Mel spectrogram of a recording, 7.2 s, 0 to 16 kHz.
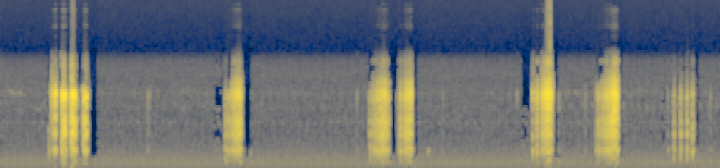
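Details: European rollers (Coracias garrulus) at the Ādaži military training ground, Latvia, on 30 June 2016, from a live stream. They give harsh, rasping croaks, often in quick pairs or triplets spaced a second or two apart, over a faint low hum.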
